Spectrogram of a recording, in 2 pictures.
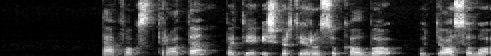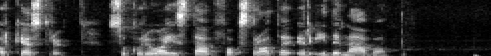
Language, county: Lithuanian, Kaunas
